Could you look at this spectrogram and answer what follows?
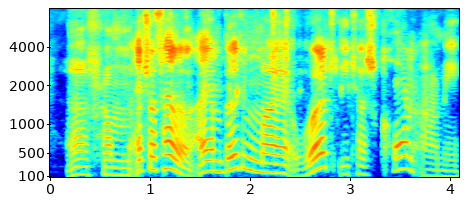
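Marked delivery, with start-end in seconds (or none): none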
